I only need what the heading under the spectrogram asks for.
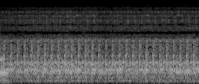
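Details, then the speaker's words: Emglo K15A-8P air compressor in constant-run mode at 70 psi, pilot valve has pressurized the head: steady, even motor drone with a light rhythmic flutter and no knocking; running unloaded at idle, as normal. "valve pressurized the head on the air compressor and it is now in an idle mode"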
